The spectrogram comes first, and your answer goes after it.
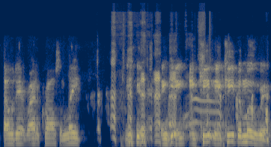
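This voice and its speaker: A man's voice: medium pitch, unhurried, very noisy. A man co-hosting a casual hip hop podcast, joking in slang and circling back over his phrases for emphasis. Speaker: podcast co-host. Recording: other voices clearly behind.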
